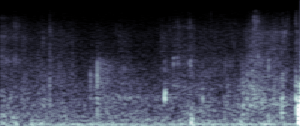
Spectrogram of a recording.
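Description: Quiet room tone with a faint steady low hum and a few soft, faint handling clicks.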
